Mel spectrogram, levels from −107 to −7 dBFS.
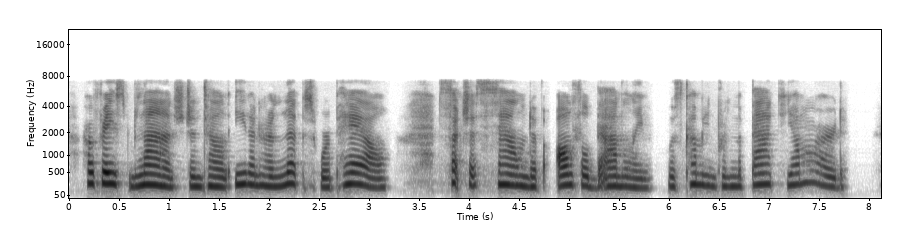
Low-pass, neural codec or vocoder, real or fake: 7.2 kHz; autoencoder, 22.05 kHz, a latent of 192 numbers a frame, VITS, trained on one speaker; fake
